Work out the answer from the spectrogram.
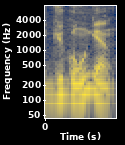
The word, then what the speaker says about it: Gugong: Alors, aujourd'hui, je vais présenter Gugong, prononcé Gugong.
